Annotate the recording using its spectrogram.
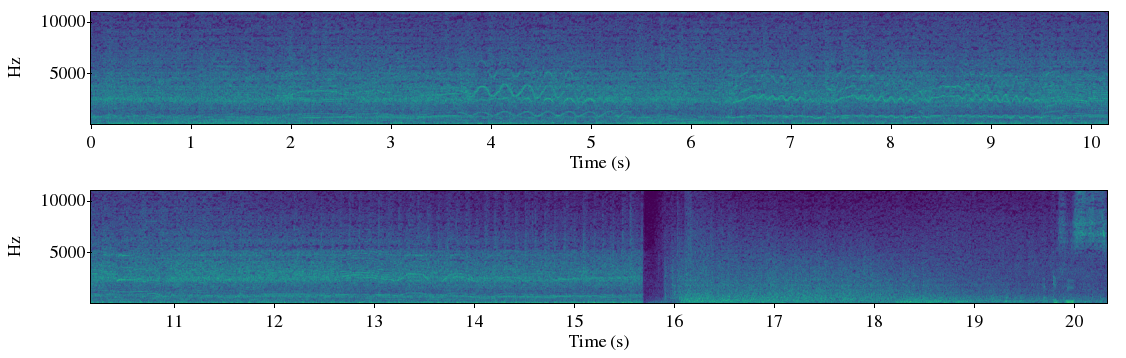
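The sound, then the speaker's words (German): A loud, dense metal track with a wailing, bending guitar solo over pounding drums plays for about fifteen seconds, then cuts off abruptly, leaving only a softer noisy wash afterward. “Jetzt werdet ihr gleich sehen, dass der oder hören, dass der Song ganz abrupt aufhört.”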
